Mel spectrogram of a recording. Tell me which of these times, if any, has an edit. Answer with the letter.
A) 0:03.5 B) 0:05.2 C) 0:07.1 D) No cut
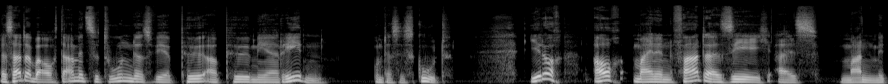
B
